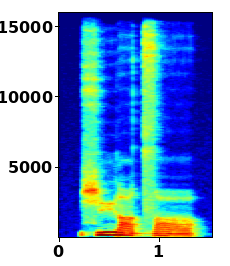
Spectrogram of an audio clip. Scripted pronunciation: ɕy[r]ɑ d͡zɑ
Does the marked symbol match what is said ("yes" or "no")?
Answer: no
